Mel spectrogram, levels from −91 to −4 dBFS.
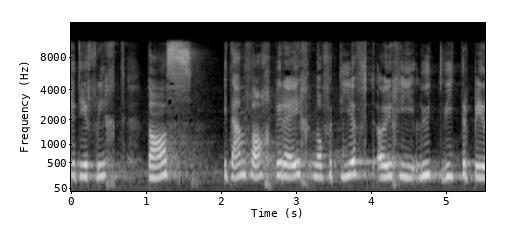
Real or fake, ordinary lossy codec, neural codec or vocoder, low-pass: real; none; none; 10.8 kHz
